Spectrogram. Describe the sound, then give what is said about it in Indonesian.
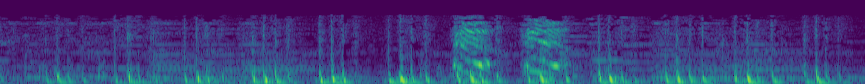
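Hoofbeats of a horse ridden over a rocky, brushy road toward a village boundary marker: a steady, driving rhythm of thudding clops throughout, with a horse's whinny rising over them midway. “Setelah berkuda melewati jalan berbatu dan bersemak-semak, akhirnya Telik Sandi itu pun mulai melewati tugu perbatasan desa Ganding.”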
